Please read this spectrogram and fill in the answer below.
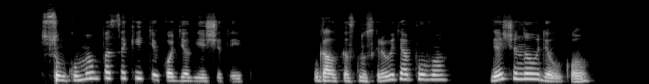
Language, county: Lithuanian, Alytus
